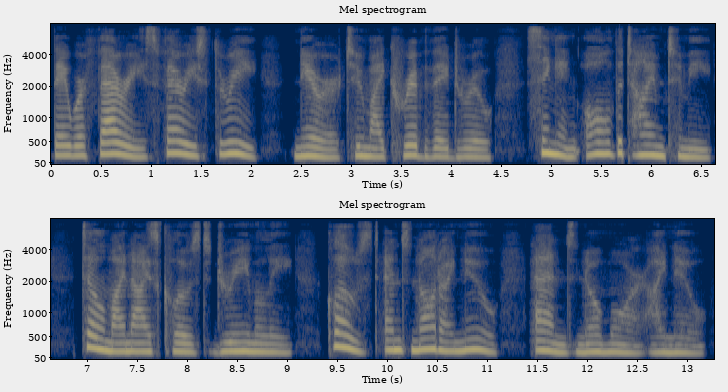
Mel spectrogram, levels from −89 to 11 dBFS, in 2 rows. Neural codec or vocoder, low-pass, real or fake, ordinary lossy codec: none; 7.2 kHz; real; AAC, 32 kbps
